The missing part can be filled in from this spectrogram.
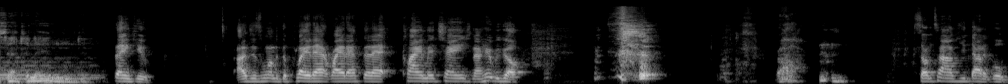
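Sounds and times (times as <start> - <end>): man coughing: 6.0 - 6.7, 7.8 - 8.5
throat-clearing: 7.8 - 8.5.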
